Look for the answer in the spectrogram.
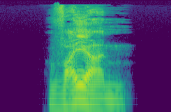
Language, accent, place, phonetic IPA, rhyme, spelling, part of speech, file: German, Germany, Berlin, [ˈvaɪ̯ɐn], -aɪ̯ɐn, Weihern, noun, De-Weihern.ogg
- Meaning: dative plural of Weiher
